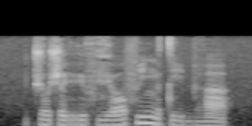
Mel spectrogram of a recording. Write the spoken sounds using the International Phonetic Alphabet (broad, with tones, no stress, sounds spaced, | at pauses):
t͡ʃ o˨ ʃ ə˨ rʲ u˨ f vʲ ɔ˨˦ f i˦ ŋ ə˨ t i˨ bʱ a˨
